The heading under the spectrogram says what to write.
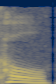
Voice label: "kohl", en us

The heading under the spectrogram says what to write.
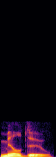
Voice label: "mildew", us

